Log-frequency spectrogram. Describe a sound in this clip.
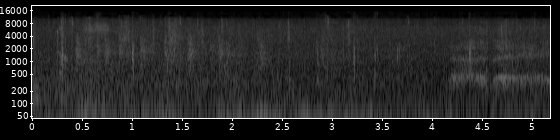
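Footsteps hurry across a stone floor.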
